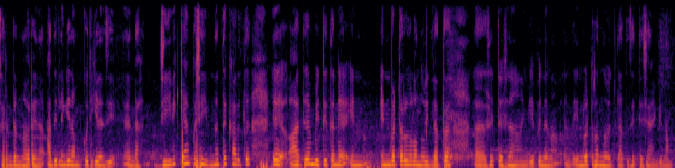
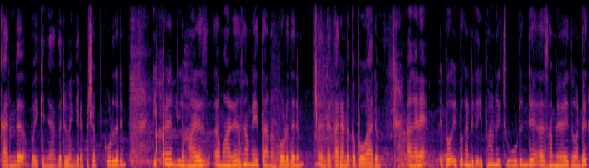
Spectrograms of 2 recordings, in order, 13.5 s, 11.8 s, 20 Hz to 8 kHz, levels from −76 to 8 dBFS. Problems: low volume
